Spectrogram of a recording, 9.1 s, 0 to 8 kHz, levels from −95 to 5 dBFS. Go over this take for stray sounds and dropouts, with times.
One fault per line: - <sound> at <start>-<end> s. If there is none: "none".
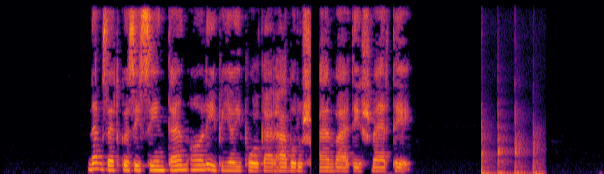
- dropout at 4.7-4.8 s
- thud at 7.2-8.2 s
